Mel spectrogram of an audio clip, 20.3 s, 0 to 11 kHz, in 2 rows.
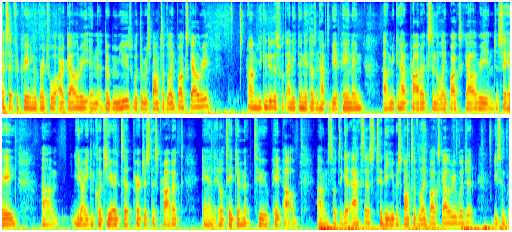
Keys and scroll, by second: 19.8-20.3 typing.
